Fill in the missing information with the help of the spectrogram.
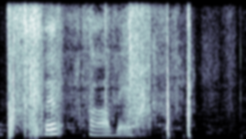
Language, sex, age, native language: Icelandic, female, 10, Icelandic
